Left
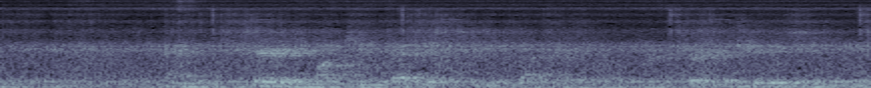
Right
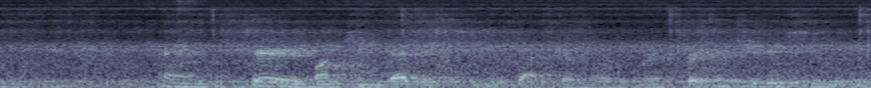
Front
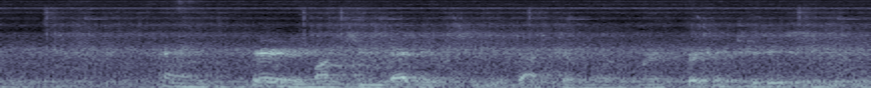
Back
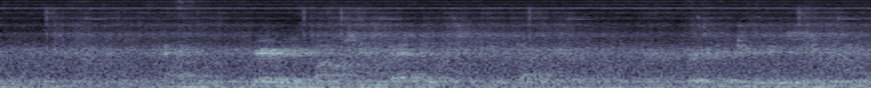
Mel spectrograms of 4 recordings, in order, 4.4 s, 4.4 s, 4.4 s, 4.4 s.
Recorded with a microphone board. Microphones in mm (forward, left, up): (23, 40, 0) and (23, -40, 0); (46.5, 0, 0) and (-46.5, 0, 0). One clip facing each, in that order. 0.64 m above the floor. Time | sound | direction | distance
0.8 | a man speaking | 55° right | 3.5 m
